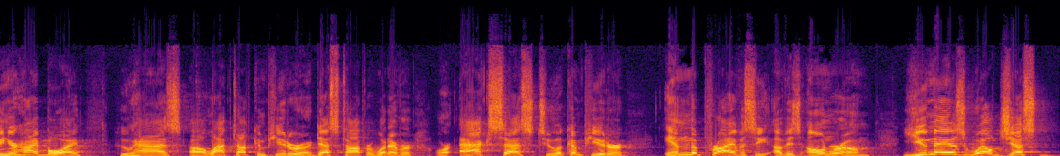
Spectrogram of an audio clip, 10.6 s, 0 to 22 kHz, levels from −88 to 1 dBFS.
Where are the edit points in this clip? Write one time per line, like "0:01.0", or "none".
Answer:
none

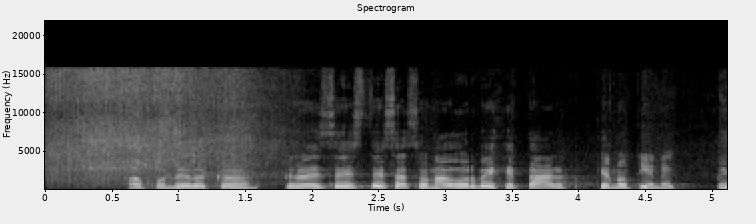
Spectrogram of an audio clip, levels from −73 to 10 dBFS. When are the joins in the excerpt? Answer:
0:01.6

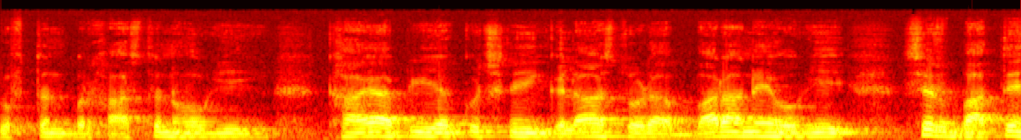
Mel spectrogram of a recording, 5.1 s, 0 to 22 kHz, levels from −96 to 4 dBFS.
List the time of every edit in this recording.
none

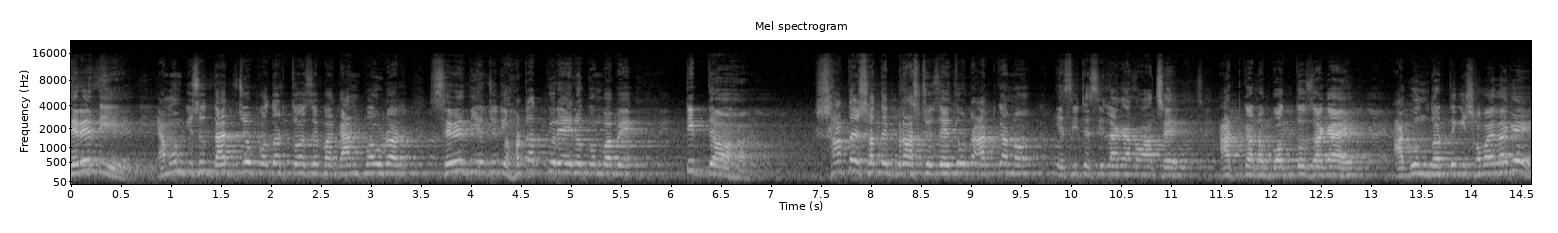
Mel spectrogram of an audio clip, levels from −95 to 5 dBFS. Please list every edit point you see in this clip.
none

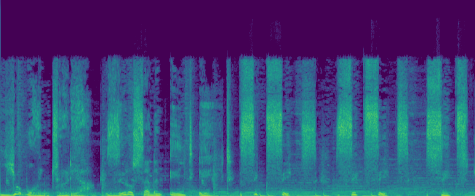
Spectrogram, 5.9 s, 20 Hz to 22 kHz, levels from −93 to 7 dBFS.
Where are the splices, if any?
none

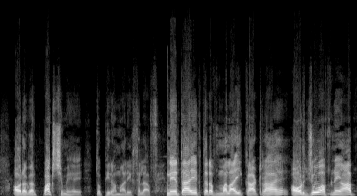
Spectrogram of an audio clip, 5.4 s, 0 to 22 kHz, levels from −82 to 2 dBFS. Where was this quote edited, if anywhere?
0:02.5
0:04.3

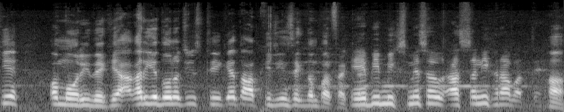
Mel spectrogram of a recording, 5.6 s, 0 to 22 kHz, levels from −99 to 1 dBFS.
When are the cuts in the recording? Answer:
none

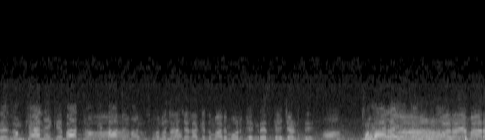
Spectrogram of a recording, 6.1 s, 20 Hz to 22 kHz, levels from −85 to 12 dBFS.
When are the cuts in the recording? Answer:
none

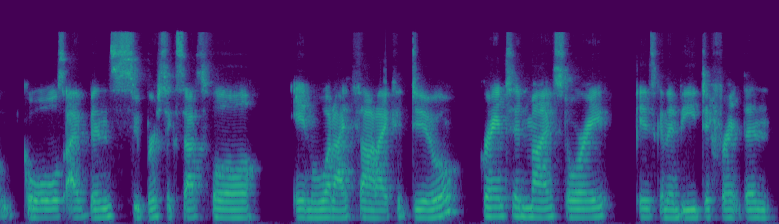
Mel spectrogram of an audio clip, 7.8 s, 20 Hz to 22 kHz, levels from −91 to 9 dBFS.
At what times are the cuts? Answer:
0:04.7

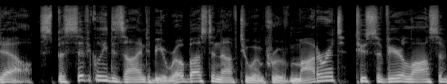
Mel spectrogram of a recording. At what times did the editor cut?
none

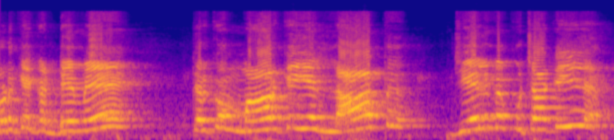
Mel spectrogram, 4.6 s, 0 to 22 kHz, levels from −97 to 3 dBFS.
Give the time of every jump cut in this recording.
none

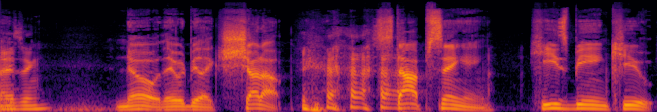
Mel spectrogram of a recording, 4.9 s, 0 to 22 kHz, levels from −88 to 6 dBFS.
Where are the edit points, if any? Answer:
none

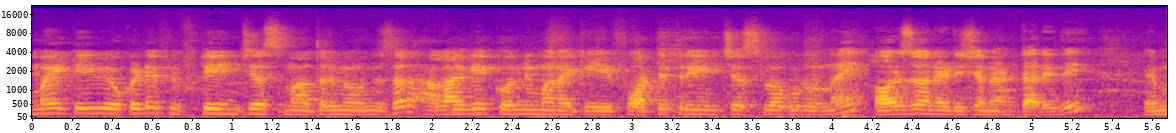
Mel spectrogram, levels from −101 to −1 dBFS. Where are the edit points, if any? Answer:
0:04.1

